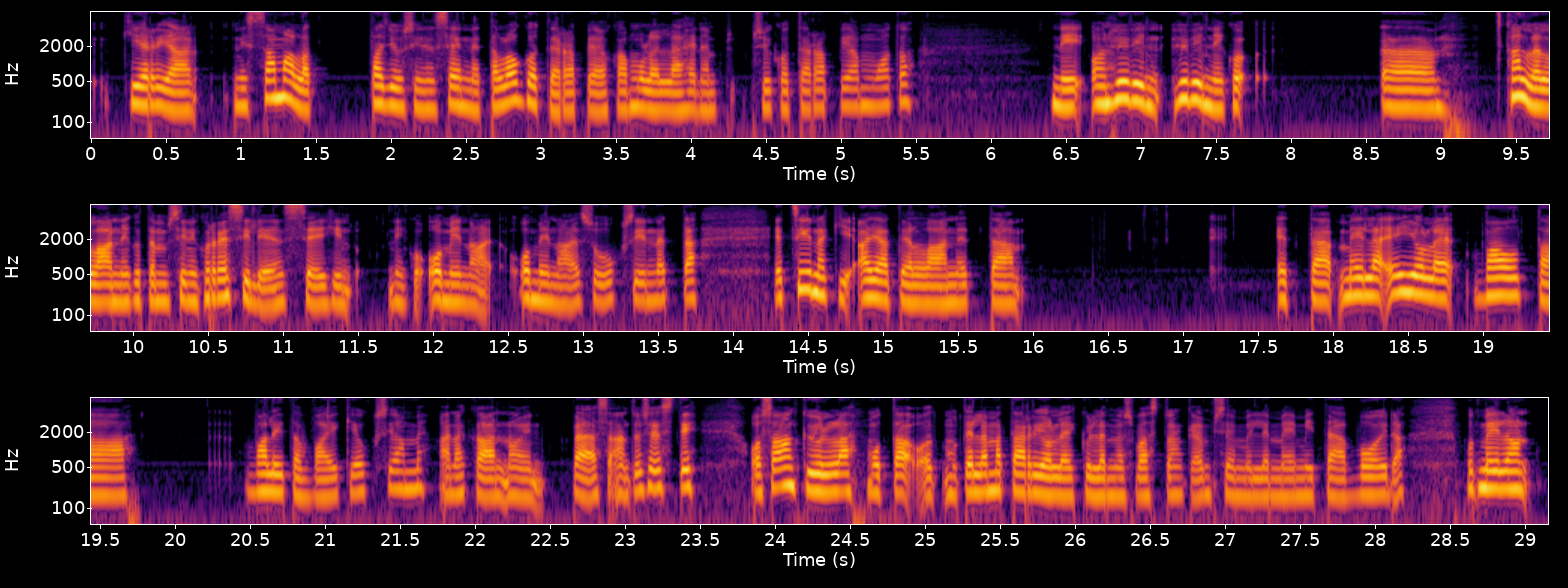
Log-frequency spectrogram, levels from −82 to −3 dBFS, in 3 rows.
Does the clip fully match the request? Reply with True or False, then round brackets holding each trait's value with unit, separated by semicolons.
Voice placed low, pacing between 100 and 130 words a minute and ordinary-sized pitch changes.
False (180 Hz; 115 wpm; 3.4 semitones)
